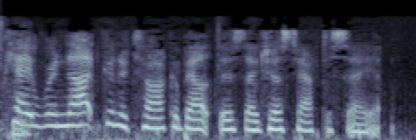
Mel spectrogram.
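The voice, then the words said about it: Deep, ill-sounding voice. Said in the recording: “She has got 117 fever... I must sound a little funny, though. It's a little deep in the voice today... your radio voice”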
